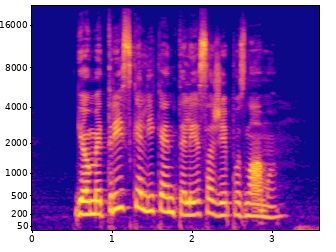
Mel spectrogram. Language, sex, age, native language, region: Slovenian, female, 30-49, Slovenian, Drava region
